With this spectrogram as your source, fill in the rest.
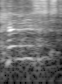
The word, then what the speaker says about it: chemist: me k e n chemist does not begin with a k it sounds like it begins with k CH H but that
